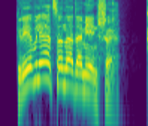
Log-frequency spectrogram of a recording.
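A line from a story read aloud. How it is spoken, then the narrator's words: Shouted back. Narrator (Russian): крикнул в ответ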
